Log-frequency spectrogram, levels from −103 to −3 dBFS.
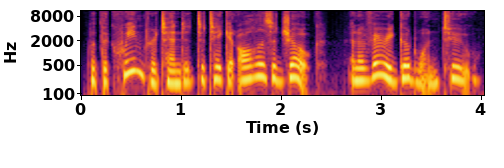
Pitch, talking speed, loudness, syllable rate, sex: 225 Hz, 255 wpm, -17 LUFS, 5.7 syllables/s, female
